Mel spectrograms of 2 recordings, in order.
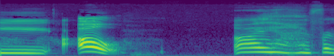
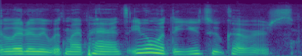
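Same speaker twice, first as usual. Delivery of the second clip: ordinary delivery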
